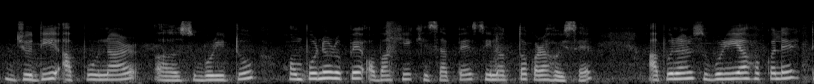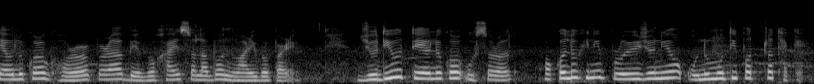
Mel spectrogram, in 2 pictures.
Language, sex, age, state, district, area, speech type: Assamese, female, 18-30, Assam, Kamrup Metropolitan, urban, read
